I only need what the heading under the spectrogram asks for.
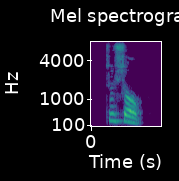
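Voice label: "tush up", Nigerian Pidgin, female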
